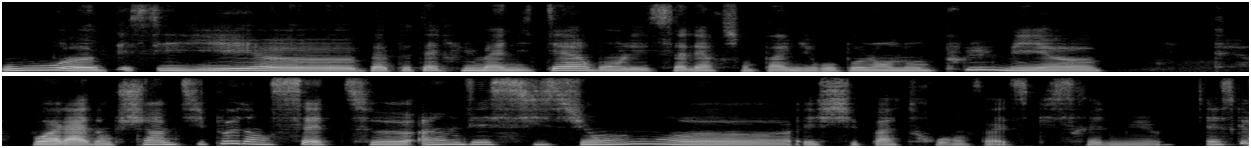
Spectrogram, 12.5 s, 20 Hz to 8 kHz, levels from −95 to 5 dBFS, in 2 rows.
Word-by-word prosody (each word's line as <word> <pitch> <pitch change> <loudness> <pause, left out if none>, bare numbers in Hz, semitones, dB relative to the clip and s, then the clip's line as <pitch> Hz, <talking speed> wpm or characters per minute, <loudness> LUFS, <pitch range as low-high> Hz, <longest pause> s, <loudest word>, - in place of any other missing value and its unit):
Ou 245 +3 +2
heu, 185 -4 +6
d'essayer, 195 +3 0
heu, 160 -4 +1
bah - - 0
peut 175 - -9
être 200 +1 -3
l'humanitaire, 190 +3 0
bon 165 -1 -4
les 165 0 -4
salaires 170 +2 -3
sont 160 - -10
pas 160 0 -5
mirobolants 165 +1 -3
non 175 0 -2
plus 285 +9 -5
mais, 190 -9 0
heu. 160 -1 -3 0.9
Voilà, 175 -5 +6
donc 165 +1 -6
je - - -7
suis - - -2
un 205 +1 +1
petit 220 +3 -7
peu 300 +5 -4
dans 250 -5 -2
cette, 195 -1 +6
heu, 185 -2 0
indécision, 225 +2 +2
heu, 165 -3 -2
et 165 - -5
je - - -9
sais 180 - -8
pas - - -6
trop 155 -3 -14
en - - -8
fait, 155 - -11
ce - - -4
qui - - -17
serait 155 -1 -6
le 145 - -12
mieux. 145 +1 -12 0.2
Est-ce 190 +1 -3
que 160 - -7
180 Hz, 210 wpm, -30 LUFS, 165-210 Hz, 0.9 s, heu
